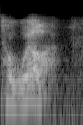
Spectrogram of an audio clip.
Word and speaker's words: Tooele: Now, there's a word that's spelled Tooele. Utah. It's pronounced Tooele.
